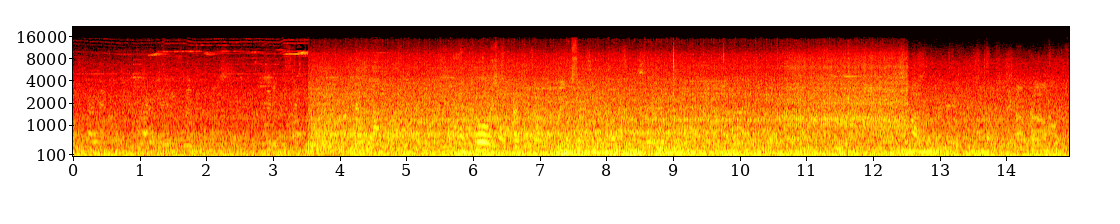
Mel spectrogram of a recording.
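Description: Street traffic with a steady low engine hum and people talking nearby. The sound changes abruptly about three and a half seconds in and again near the end.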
